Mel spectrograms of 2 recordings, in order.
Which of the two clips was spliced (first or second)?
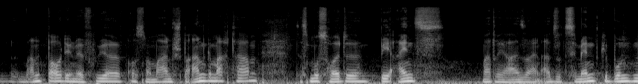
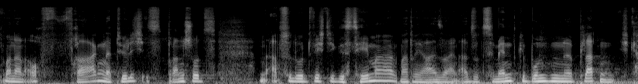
second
